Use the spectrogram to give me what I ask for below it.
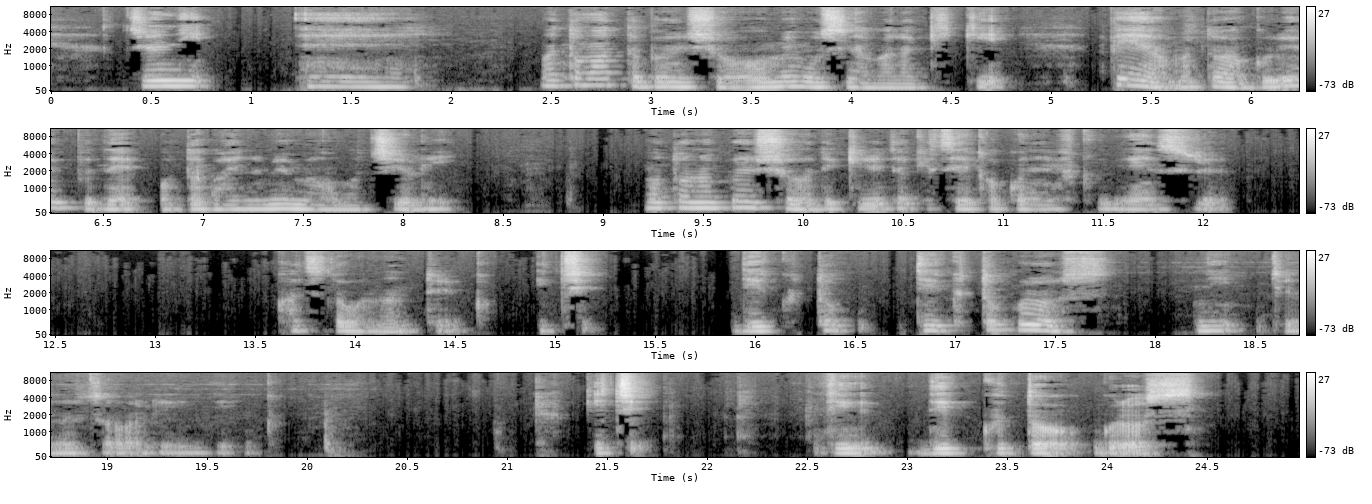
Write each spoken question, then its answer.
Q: まとまった文章をメモしながら聞き、ペアまたはグループでお互いのメモを持ち寄り、元の文章をできるだけ正確に復元する活動を何というか。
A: 1、ディクトグロス。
